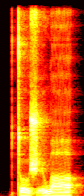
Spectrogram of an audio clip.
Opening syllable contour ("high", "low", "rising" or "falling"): falling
